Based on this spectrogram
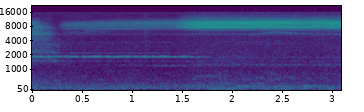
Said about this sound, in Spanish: Y bueno, ya es de noche en Ipané, os está oscureciendo y hace calor húmedo, suenan las cigarras.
